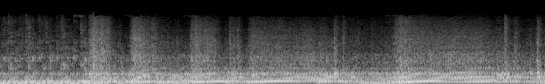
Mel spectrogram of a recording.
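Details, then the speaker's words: GMC 4x4 pickup after its fuel line was redone in copper to cure fuel starvation: steady idle, then it climbs cleanly through several throttle blips with revs rising and falling smoothly, no stumble; sounds good. "That sounds good. I like it."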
